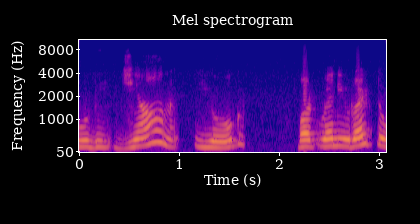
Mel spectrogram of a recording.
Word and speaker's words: Jnana Yog: The word is often pronounced as Gan Yog. In fact, that is the most popular way it's pronounced. The correct pronunciation would be Jan Yog.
